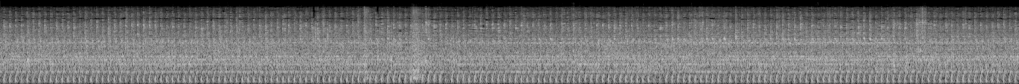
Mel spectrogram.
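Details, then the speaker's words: 7 HP Kohler air-cooled engine on a small hydraulic power unit, not run in at least two years, first start after carburetor cleaning: quick, even putter at idle, steady firing, no misses or surging. "may have to let it run an idle a little while to let all that stuff kind of get flowing again"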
